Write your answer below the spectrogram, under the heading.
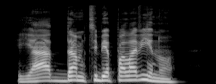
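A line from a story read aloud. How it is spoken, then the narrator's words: Growl. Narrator (Russian): прорычал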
